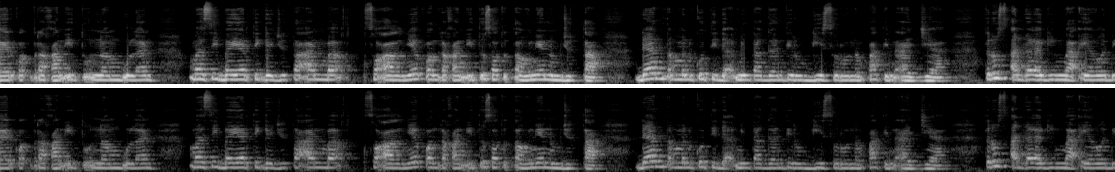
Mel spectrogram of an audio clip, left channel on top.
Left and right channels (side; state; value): right; quieter; 11.2 dB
